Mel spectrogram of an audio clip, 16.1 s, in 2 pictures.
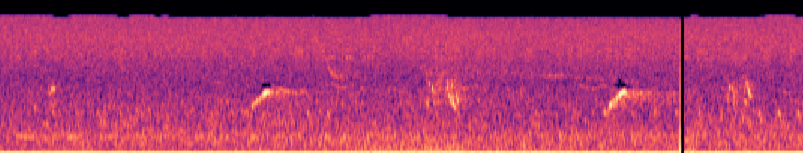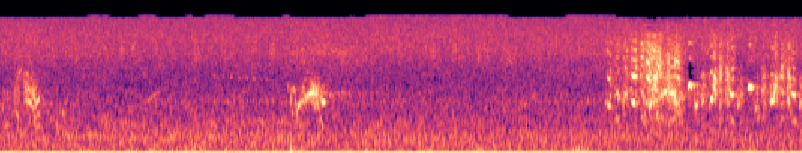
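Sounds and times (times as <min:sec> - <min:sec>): outdoor background hiss: 0:00.0 - 0:16.0
up-swept whistled bird calls: 0:02.4 - 0:11.7, 0:14.1 - 0:16.0.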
